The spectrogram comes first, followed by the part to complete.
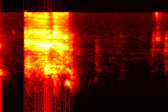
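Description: A woman clearing her throat once, for well under a second, a moment after the start. She is ill and keeps having to cough.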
